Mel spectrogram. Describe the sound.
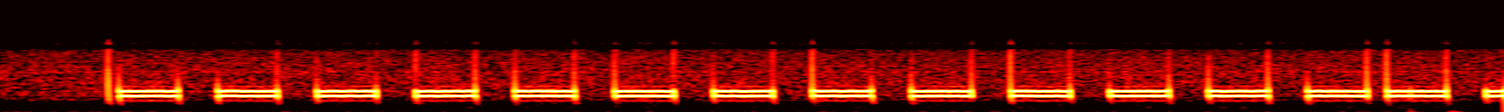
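Reorder tone on a Los Angeles telephone switch: many short, evenly spaced dual-tone beeps at roughly two per second, loud and alone, with a slight stutter in the rhythm near the end.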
